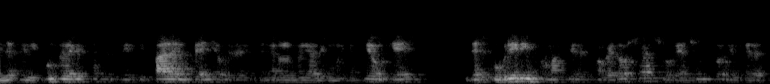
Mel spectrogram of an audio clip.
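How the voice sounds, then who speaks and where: Man lecturing in an echoey hall. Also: fairly low pitch. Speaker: journalist speaking on a panel. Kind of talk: round-table conference talk. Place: conference hall. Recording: echoey hall, far from mic, phone-like lo-fi sound.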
